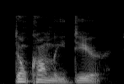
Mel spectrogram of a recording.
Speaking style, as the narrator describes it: snarled her husband

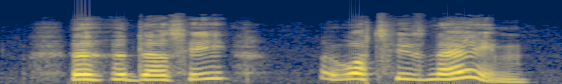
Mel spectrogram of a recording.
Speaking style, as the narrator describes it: cried Pitman

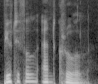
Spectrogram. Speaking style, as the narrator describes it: she repeated dreamily

